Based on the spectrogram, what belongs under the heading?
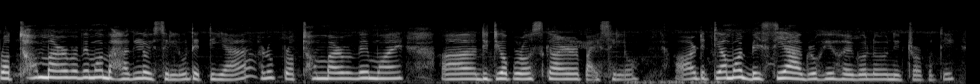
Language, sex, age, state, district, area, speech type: Assamese, female, 18-30, Assam, Lakhimpur, urban, spontaneous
